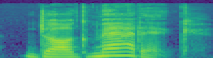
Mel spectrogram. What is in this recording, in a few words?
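"dogmatic", English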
